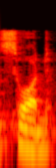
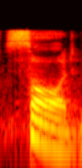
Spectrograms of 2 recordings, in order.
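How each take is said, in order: First: Sword said as the mistaken version, quieter; quiet wrong sword for contrast. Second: Sword said sawd, no w sound; sawd, drop the w; silent w in sword. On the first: Teacher shows the class the wrong sword, quietly. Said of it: "not sword". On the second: Teacher drills sword with a silent w. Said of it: "The W is silent". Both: Shown as a demonstration.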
